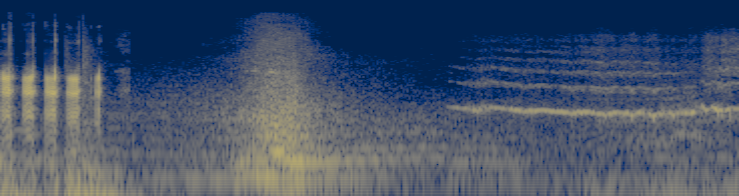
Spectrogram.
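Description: A cartoon car speeding through town: a fast, loud whoosh as it passes about three seconds in, then a long tyre squeal as it takes a corner. A quick run of pulses, like laughter, dies away in the first second.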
